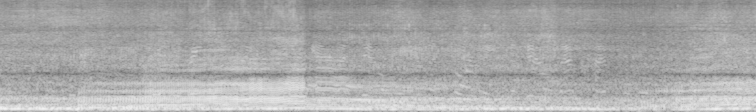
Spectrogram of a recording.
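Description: Dirt bike engines roar and rev loudly close by.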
